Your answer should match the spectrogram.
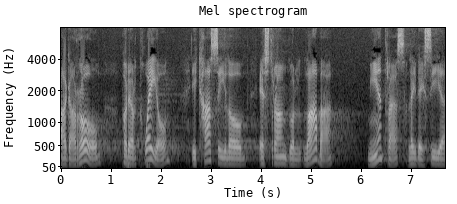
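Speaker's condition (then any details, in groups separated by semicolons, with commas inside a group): No condition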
